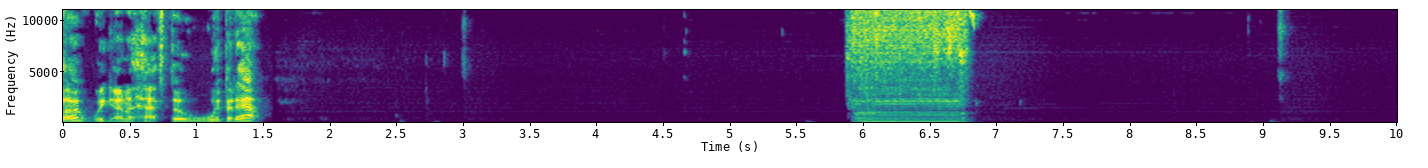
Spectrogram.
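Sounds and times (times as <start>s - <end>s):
desoldering pump buzz: 5.9s - 6.9s.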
